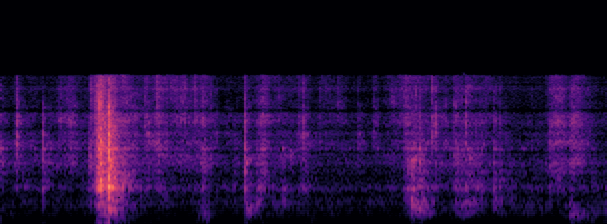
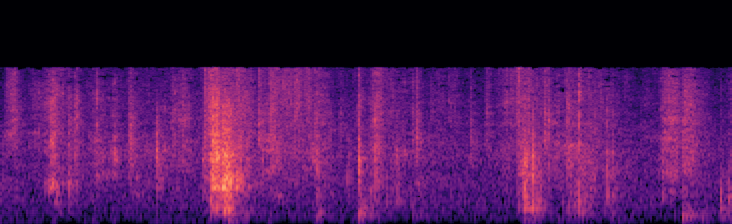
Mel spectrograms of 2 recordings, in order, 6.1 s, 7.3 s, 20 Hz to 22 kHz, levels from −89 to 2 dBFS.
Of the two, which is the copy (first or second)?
first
